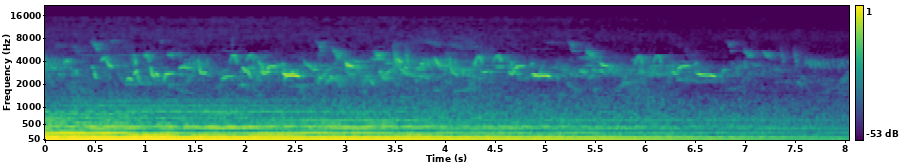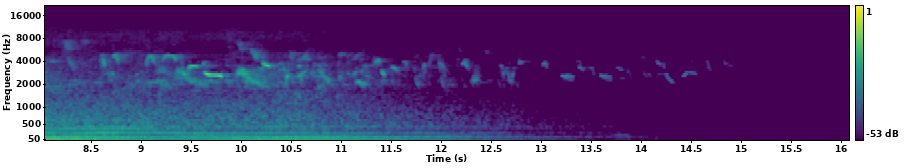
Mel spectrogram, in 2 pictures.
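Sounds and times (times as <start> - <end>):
low steady hum: 0.0 - 12.8
birds chirping: 0.0 - 14.8.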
